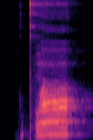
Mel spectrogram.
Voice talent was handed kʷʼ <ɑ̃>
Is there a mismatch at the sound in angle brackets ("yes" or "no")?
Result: no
